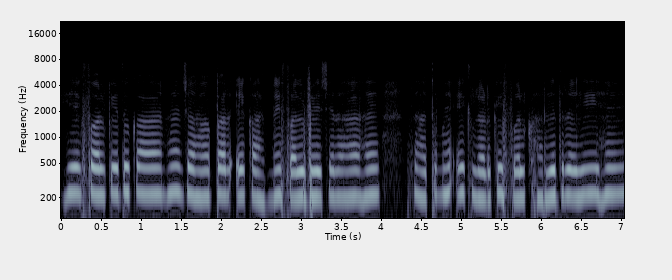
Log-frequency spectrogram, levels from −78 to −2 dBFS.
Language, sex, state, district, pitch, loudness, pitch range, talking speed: Hindi, female, Uttar Pradesh, Varanasi, 215 Hz, -34 LUFS, 205-220 Hz, 180 wpm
